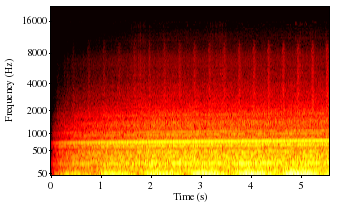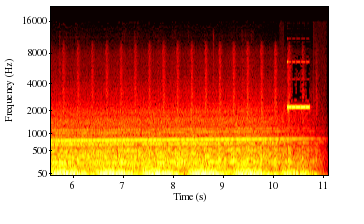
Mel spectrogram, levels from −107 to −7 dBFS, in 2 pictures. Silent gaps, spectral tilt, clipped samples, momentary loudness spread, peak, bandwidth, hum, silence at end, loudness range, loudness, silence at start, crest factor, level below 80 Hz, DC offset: none; -8.5 dB/octave; under 0.1%; 9 LU; -10 dBFS; 7 kHz; none; 0.2 s; 4 LU; -28 LUFS; 0.15 s; 12 dB; -24 dBFS; under 0.1%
